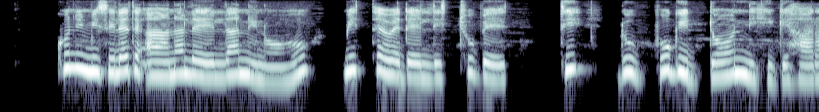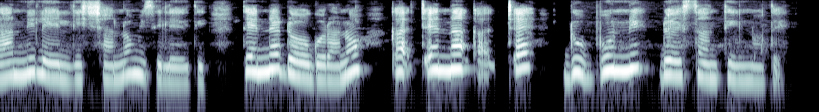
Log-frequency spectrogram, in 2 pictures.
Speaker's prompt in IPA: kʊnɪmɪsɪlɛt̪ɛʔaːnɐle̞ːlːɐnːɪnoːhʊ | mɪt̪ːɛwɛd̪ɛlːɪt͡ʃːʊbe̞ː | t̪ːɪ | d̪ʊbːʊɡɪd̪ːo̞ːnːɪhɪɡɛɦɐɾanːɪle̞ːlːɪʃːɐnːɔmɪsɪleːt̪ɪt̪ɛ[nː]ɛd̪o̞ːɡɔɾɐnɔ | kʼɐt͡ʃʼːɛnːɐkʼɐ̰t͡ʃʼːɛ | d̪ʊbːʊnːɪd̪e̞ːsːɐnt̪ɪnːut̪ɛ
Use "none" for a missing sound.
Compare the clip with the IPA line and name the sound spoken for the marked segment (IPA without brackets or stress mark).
nː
